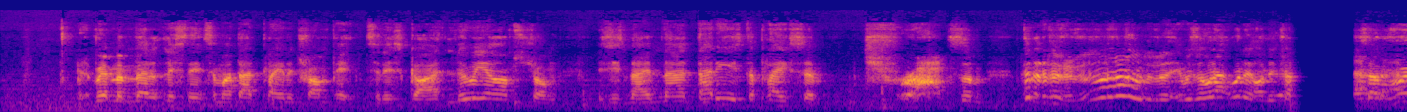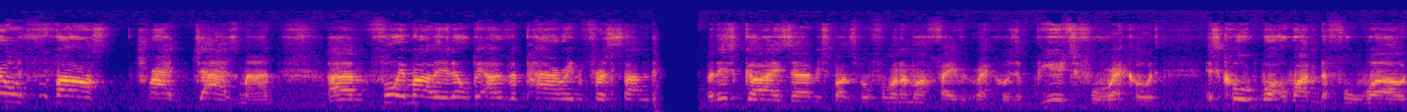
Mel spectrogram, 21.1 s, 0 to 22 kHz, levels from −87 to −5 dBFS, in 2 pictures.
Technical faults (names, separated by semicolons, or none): long network dropout; short concealed packet loss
